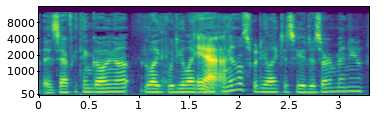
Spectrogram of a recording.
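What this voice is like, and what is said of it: Placating higher tenor server voice. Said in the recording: “that placating kind of tenor that I use as a server”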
